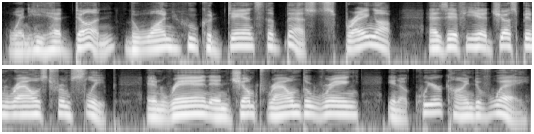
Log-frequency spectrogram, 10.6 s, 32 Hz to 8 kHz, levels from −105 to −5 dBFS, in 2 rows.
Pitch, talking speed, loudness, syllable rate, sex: 140 Hz, 200 wpm, -16 LUFS, 4.1 syllables/s, male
